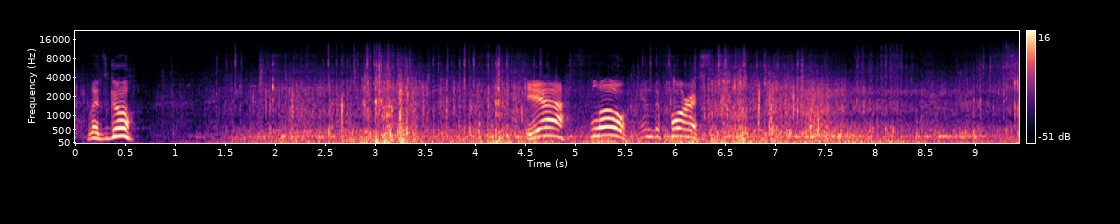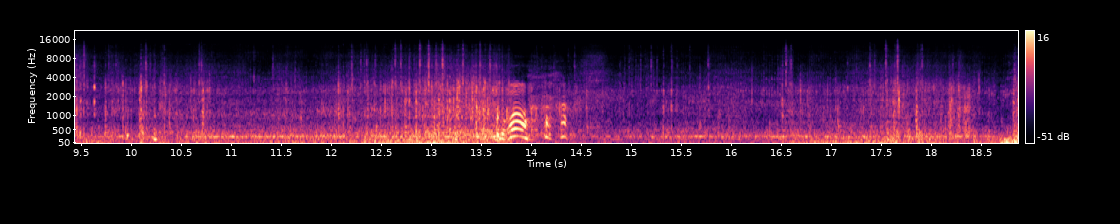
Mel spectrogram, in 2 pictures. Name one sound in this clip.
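Bicycle tyres rumble and crunch over a dirt trail.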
